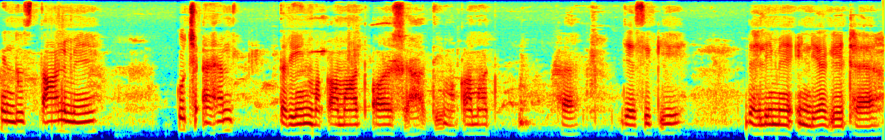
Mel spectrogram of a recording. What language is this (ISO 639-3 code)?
urd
